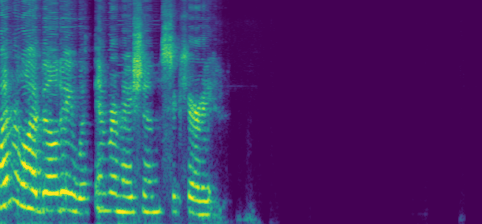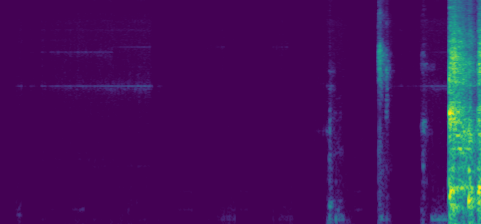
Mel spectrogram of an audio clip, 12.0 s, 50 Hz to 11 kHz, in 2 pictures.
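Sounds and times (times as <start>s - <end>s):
person coughing: 11.6s - 12.0s.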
